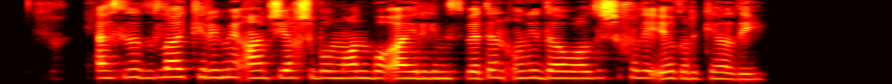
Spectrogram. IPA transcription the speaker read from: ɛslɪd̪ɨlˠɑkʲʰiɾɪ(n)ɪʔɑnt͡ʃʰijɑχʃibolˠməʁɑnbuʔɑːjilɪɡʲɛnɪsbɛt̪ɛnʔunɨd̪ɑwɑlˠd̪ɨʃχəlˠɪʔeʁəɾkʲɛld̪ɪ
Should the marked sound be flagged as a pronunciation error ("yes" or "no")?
yes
